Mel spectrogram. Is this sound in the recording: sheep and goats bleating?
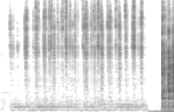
no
